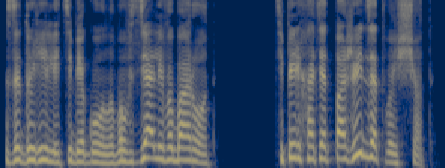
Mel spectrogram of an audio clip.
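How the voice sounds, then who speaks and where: A woman voicing a domineering, guilt-tripping middle-aged mother who talks down slowly and scolds, in a dry audiobook reading. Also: medium pitch, no room sound, close to an everyday voice. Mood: scornful. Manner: slow, scolding and condescending.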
